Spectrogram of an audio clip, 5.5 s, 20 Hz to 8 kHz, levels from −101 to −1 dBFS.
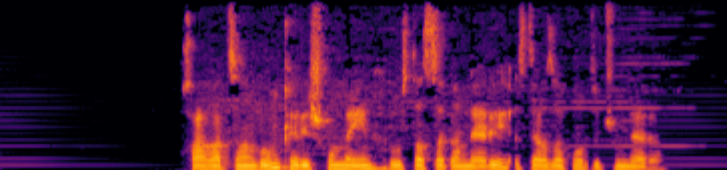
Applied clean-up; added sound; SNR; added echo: classical method spectral subtraction.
